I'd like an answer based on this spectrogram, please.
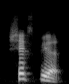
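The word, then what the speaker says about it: Shakespeare: হ্যাঁ, এই যে এই ভাইয়ের নাম হচ্ছে শেক্স, তালব্য শ বাবা, হ্যাঁ শেক্সপিয়ার।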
